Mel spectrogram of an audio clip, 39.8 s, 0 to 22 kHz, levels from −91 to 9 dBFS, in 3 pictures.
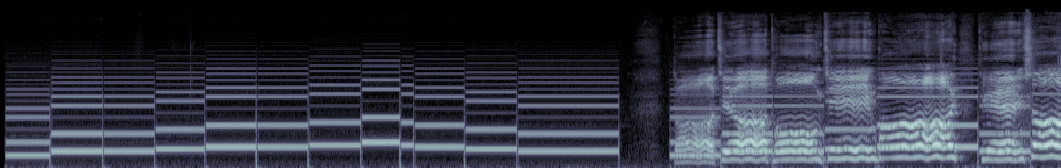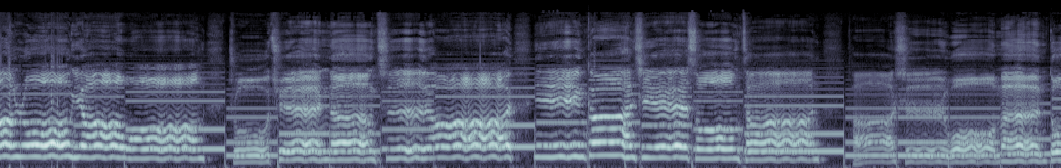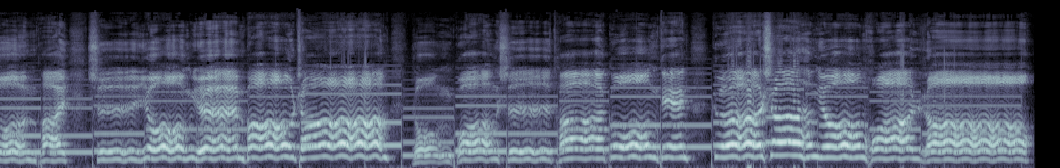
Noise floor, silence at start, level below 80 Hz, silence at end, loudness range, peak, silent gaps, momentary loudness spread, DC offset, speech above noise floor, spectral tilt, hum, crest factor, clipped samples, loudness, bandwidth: -57 dBFS; 0.05 s; -56 dBFS; 0.35 s; 14 LU; -2 dBFS; none; 17 LU; under 0.1%; 42 dB; -3.5 dB/octave; none; 14 dB; under 0.1%; -15 LUFS; 15.5 kHz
